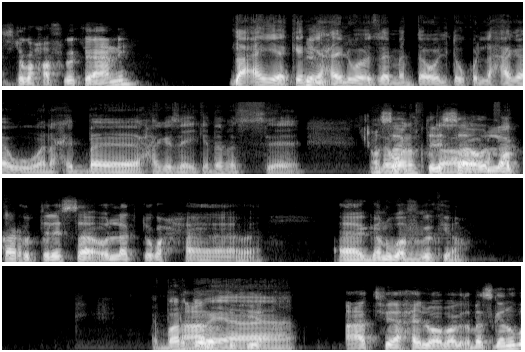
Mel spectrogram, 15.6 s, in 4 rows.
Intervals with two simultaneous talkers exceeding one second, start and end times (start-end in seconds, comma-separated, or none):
6.7-8.0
